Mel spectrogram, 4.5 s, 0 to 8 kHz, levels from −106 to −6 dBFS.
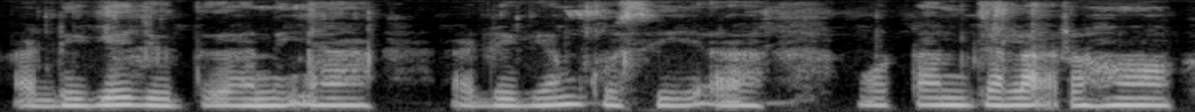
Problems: low volume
